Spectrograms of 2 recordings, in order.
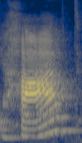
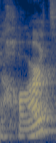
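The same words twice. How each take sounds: First: It is said with an Australian accent. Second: It is said with an American accent. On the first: "in Australia, they say heart" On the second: "people don't say heart"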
